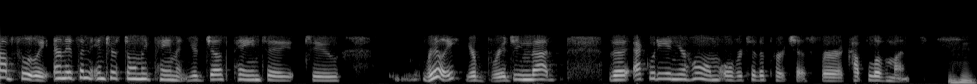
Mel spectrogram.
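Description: Using a normal speaking voice, a woman talks at a fairly quick pace. Her pitch is fairly high and her intonation lively. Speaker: mortgage broker. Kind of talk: expert advice on radio.

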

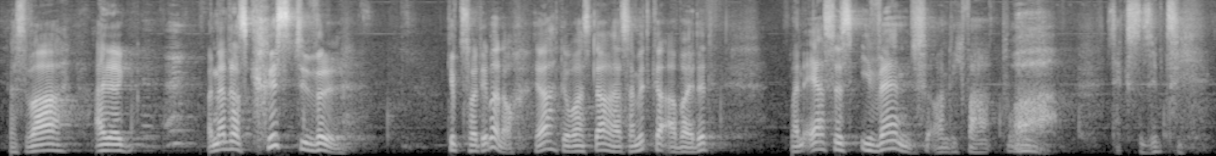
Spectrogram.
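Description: Through noticeable background noise, a man speaks in an animated tone. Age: 60s. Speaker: pastor. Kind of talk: sermon.

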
